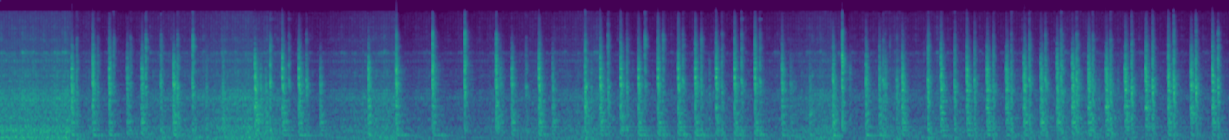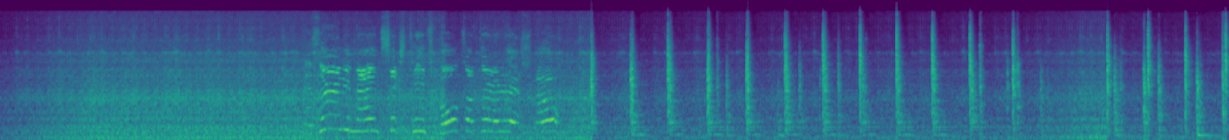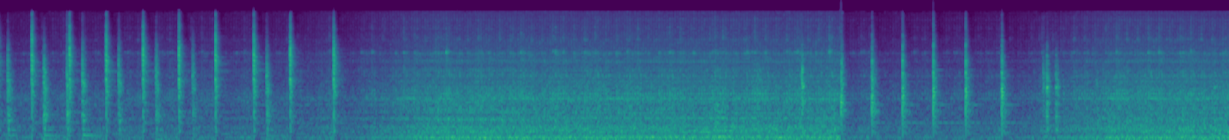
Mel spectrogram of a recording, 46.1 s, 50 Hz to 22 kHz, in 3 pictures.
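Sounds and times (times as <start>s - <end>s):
engine idling: 0.0s - 46.0s
hammer strikes on metal: 0.9s - 15.4s, 22.7s - 28.5s, 29.2s - 35.1s, 41.2s - 44.1s.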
